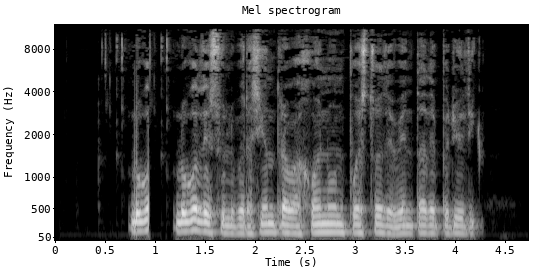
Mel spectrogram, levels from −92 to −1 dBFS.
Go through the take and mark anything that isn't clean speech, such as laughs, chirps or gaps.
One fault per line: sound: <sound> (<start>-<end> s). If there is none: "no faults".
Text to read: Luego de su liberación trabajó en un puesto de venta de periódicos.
no faults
